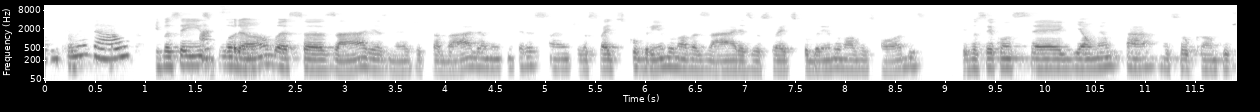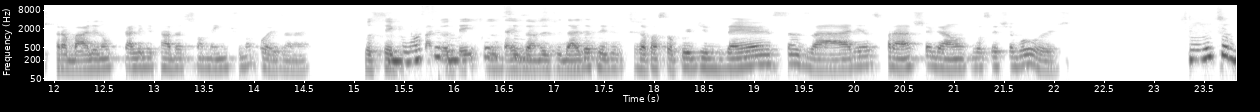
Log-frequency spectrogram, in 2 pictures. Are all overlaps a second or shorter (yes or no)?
no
